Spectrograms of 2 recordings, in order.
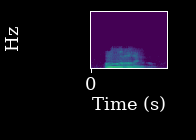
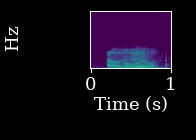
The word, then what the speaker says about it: Oglu: I got to remember, no hard G, no G at all. Oglu. – Oglu.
